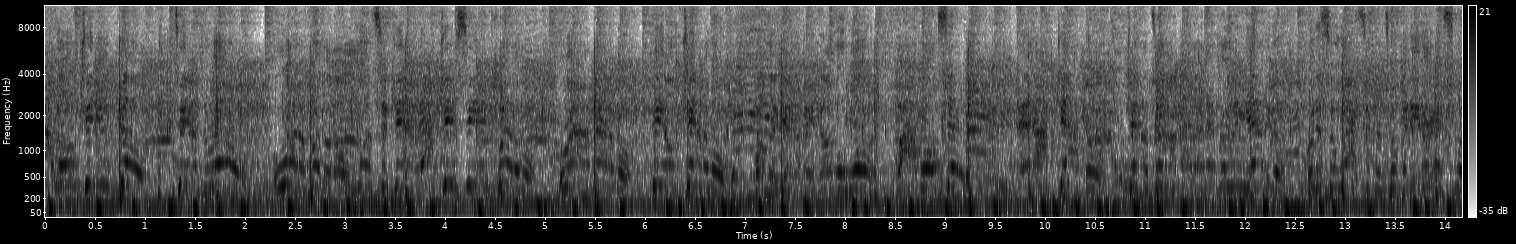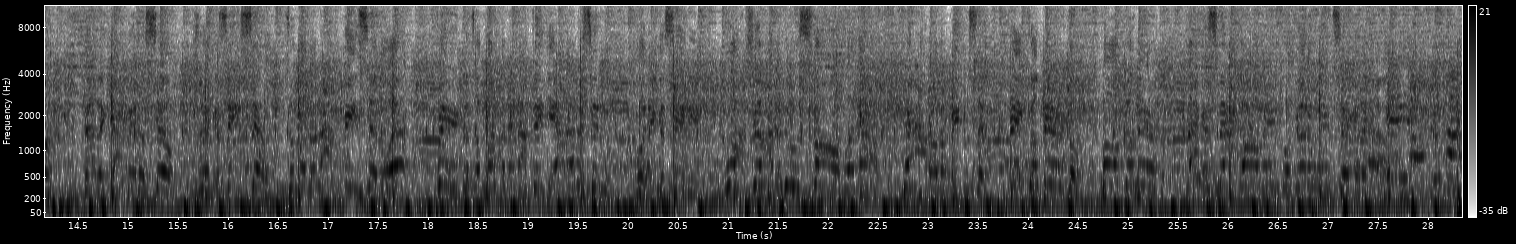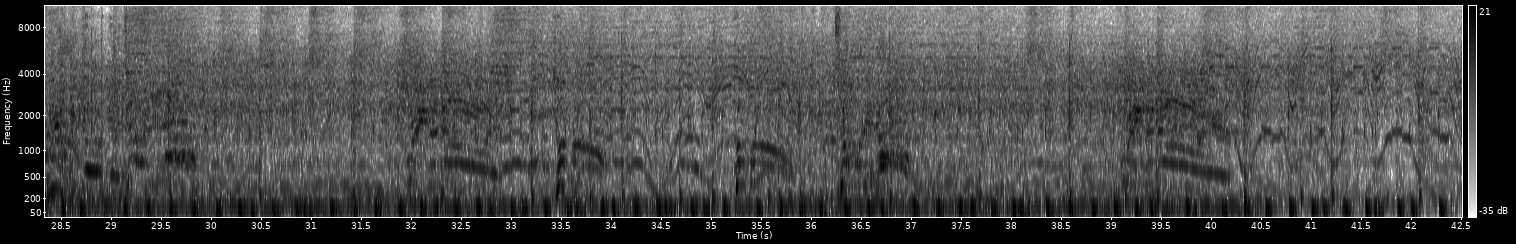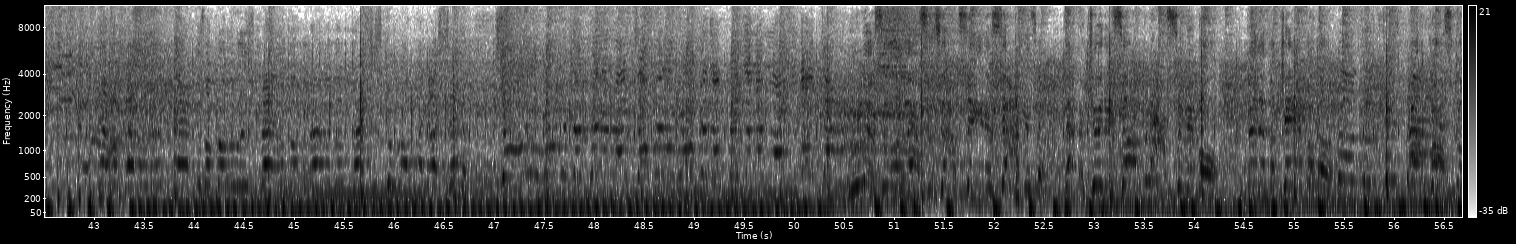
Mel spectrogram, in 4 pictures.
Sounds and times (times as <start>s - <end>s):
Music: 0.0s - 56.6s.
